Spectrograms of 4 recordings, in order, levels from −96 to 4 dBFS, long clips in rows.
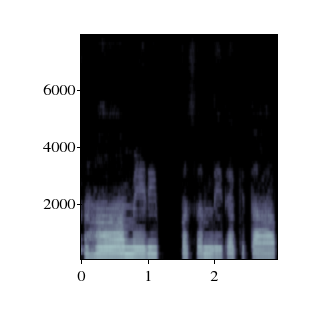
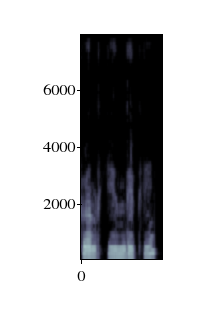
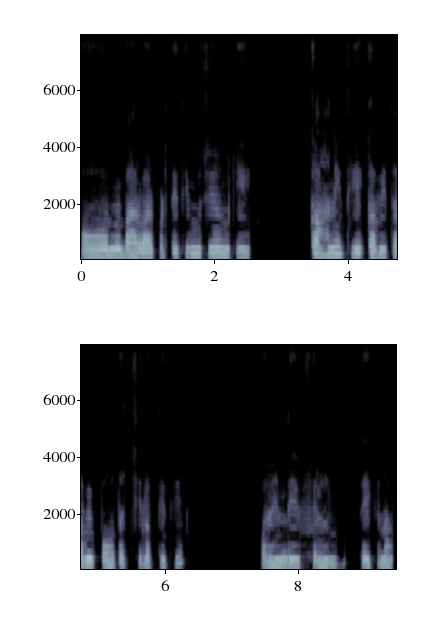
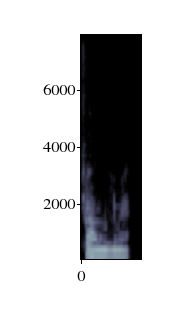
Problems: low volume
